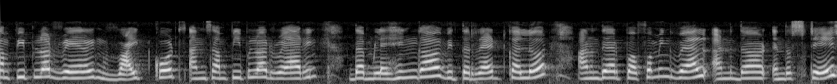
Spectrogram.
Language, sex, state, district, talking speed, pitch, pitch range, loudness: English, female, Chandigarh, Chandigarh, 195 wpm, 295 Hz, 275-335 Hz, -14 LUFS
